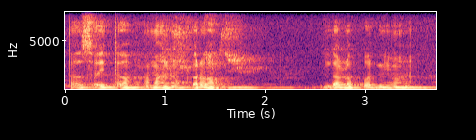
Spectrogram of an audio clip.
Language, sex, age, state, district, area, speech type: Odia, male, 30-45, Odisha, Koraput, urban, spontaneous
